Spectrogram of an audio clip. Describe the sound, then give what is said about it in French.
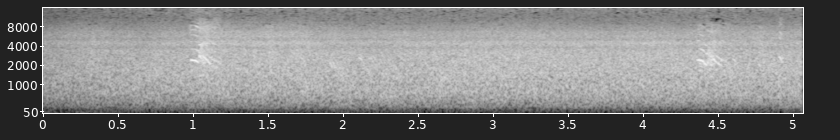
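A steady, broad roar of surf rushes continuously, with slight swells in loudness near the start and end as waves break against cliffs in the Basque Country. No voices are heard. “À entendre les vagues qui s'échouent contre les falaises”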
